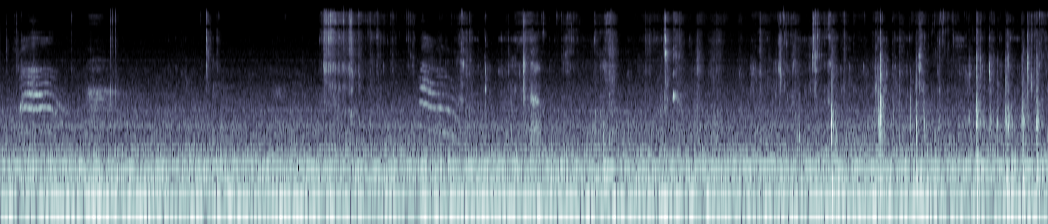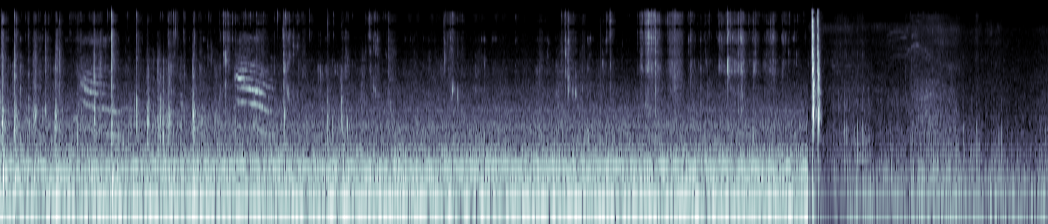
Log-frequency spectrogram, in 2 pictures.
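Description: Eating sounds: chewing and chopsticks clicking against plastic takeout bowls over a steady low hum, while a cat meows several times in short falling calls. Near the end there is a sharp click and the background hum drops away.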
